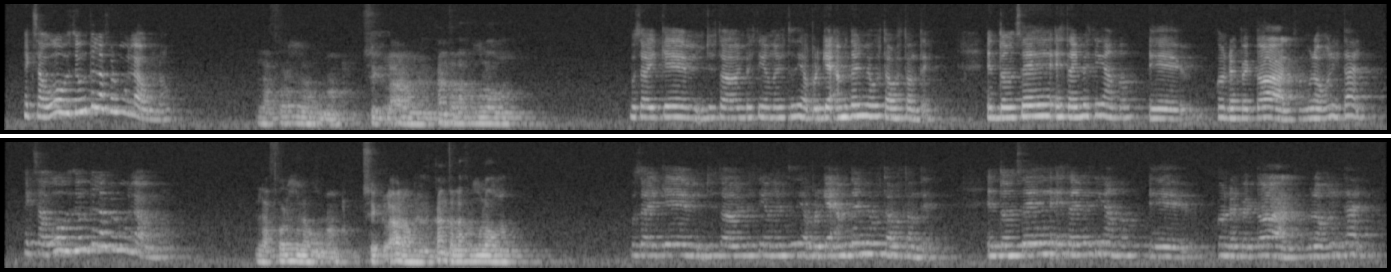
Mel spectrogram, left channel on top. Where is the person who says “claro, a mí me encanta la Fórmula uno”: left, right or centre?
Right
